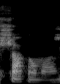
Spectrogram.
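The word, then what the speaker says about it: Shakkoumon: They jump into action with Sayakomon. – I thought it was Shakomon. – Shakomon. It's spelled like Sayakomon. Pronounced like Shakomon.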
